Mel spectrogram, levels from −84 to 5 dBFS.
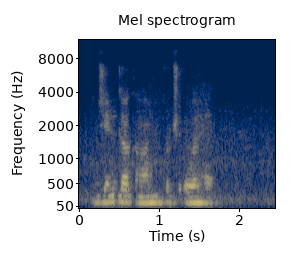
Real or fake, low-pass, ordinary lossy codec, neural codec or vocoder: real; 7.2 kHz; Opus, 16 kbps; none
